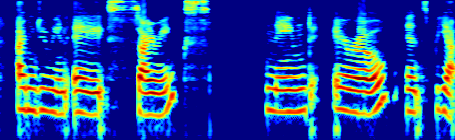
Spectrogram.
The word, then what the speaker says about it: Arro: doing a siren named arrow and yeah it's pronounced Arrow even though it's spelled like this we don't have a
